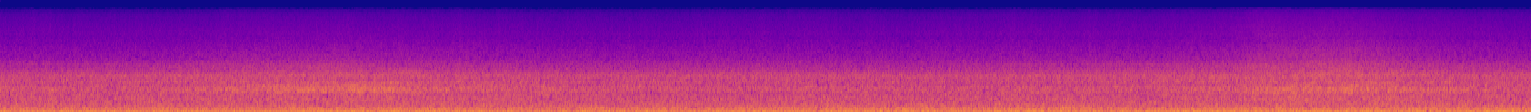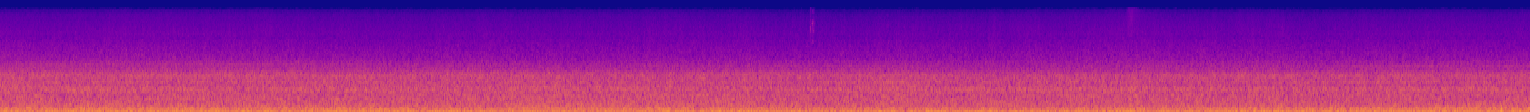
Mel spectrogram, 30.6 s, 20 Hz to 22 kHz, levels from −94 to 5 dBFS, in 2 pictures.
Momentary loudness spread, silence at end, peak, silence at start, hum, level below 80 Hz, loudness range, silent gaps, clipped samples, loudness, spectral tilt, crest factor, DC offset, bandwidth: 3 LU; 0 s; -10 dBFS; 0 s; none; -28 dBFS; 2 LU; none; under 0.1%; -28 LUFS; -7.5 dB/octave; 14 dB; under 0.1%; 14 kHz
